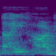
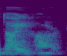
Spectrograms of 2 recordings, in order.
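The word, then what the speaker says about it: die-hard: কথাটা হার্ট নয় মনে রাখতে হবে ইটস নট ডাই হার্ট ইটস ডাই হার্ড ডাই হার্ড মানে হচ্ছে ডিভোটেড ঠিক আছে ডিভোটেড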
